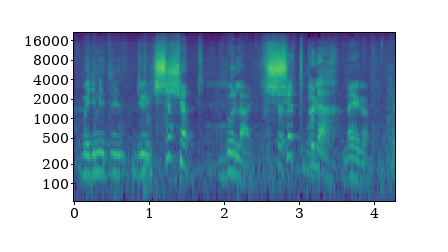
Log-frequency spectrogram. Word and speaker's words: köttbullar: So how do you pronounce this? I say köttbullar. Yeah, but you need to do köttbullar.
